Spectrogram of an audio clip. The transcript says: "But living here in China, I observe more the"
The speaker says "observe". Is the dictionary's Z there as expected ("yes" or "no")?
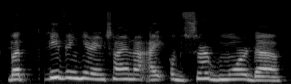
no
